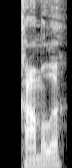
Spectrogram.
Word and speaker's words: Kamala: I saw like like because you know like when everybody was like highlighting Kamala, I said it right.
